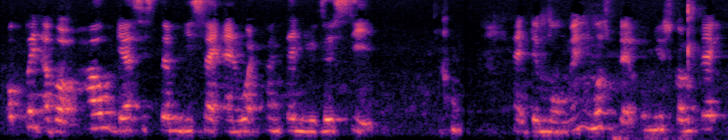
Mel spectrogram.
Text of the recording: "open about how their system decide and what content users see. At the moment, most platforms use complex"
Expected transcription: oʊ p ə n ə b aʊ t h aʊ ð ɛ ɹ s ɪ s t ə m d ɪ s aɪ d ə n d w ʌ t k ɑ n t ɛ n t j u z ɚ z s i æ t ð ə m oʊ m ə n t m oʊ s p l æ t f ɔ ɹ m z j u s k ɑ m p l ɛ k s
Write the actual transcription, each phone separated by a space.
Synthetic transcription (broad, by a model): oʊ p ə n ə b aʊ t h aʊ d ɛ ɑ s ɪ s t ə m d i s aɪ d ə n w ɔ t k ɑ n t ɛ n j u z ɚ s i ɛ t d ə m oʊ m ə n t m oʊ s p l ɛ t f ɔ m j u s k ɑ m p l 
